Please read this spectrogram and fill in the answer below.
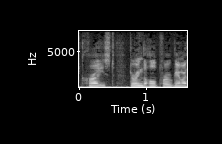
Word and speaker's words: Christ: Chris Kuehl and the death of Lisa Buchanan and the first thing to note is his name is spelled CH RI st but it's not pronounced Christ during the whole program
